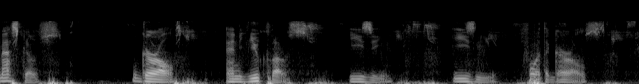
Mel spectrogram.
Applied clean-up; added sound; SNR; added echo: neural separator model SepFormer DNS4.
